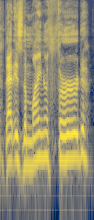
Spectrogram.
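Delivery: normal talking voice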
